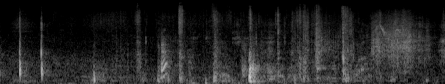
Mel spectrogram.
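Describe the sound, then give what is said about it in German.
Horse hooves clip-clop at an uneven walking pace, a series of sharp knocks, with some faint background noise and a brief murmur of a voice; a horse being ridden and trained in the mountain and valley landscape of the Bohemian Forest. “die nicht nur reitet, sondern eigene und fremde Pferde in der Berg- und Tallandschaft des Böhmerwaldes auch trainiert.”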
